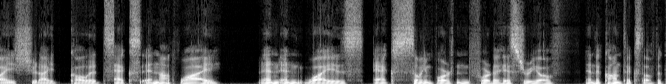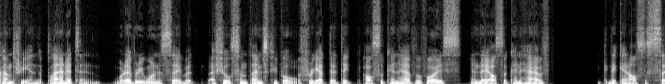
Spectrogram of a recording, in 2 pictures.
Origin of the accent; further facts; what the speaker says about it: Portugal; I come from Portugal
